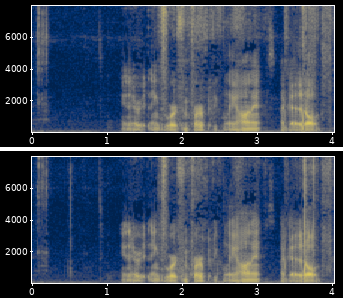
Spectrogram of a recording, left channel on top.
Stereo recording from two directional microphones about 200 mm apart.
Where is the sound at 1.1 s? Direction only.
20° right (ahead or behind); by 3.8 s 5° right (ahead or behind).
